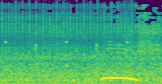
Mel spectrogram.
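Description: Steady road and engine noise inside a moving car's cabin, with one short low tone that rises and then falls just past the middle.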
